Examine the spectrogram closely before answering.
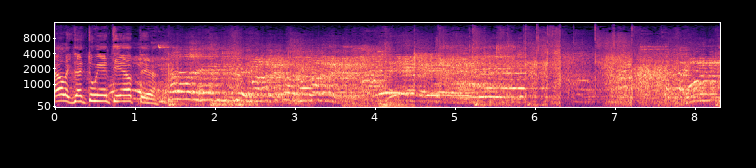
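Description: Children shout and cheer loudly in an echoing gym.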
